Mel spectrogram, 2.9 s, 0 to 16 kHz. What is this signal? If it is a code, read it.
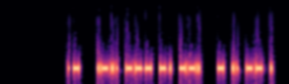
Morse code, heard as a keyed tone, about 61 wpm, 700 Hz. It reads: A LONG TIME
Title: Speed-Racing - Sets of 3 Words 50wpm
